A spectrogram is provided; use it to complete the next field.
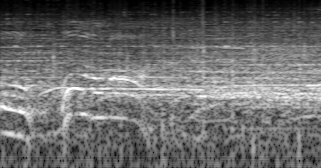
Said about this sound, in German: Euer Applaus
